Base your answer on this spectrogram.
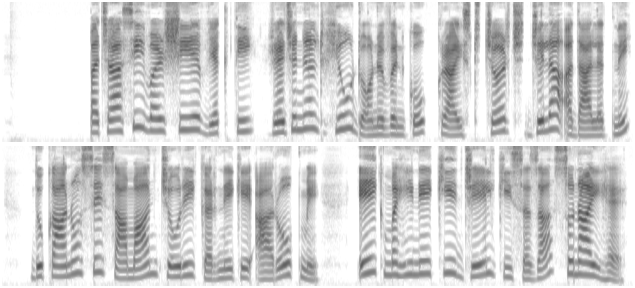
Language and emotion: Hindi, neutral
